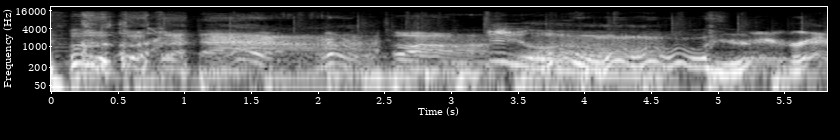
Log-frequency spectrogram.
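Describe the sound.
A voice imitates eagles coughing up food, making loud, wavering groans and retching moans that swoop up and down in pitch without a break.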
